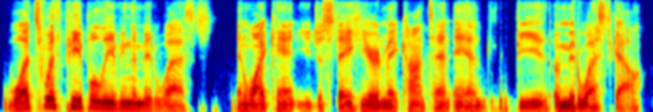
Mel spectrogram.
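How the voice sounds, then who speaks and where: A man's voice: lowish voice, normal speed, a little mellow, dry recording. A young man from Indiana hosting a podcast interview, chatty and self-deprecating, often restarting his sentences. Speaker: podcast host. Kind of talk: casual interview chat.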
